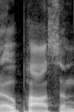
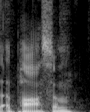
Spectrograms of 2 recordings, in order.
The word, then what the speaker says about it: opossum: The tripod had no idea that it's uh spelled with an O. Uh, it's an opasum. The North American opossum. Um, but most people know it as aum.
